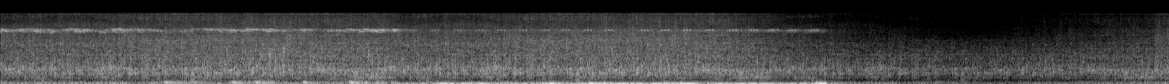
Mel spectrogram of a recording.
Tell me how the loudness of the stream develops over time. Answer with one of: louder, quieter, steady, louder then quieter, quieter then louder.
quieter.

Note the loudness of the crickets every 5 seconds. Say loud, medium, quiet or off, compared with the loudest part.
loud, medium, off.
